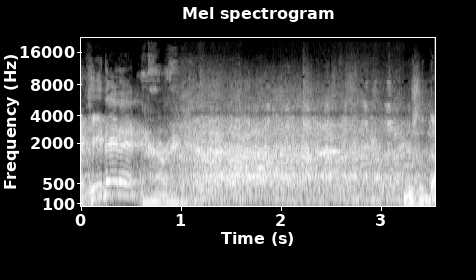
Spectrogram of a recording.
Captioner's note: audience laughing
